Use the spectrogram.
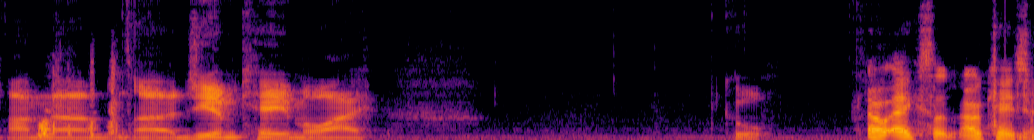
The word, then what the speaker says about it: Moai: Draxtar is saying we got the correct pronunciation on GMK Moai.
